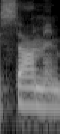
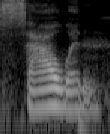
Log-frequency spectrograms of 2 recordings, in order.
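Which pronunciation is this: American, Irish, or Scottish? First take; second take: American; Irish. First: It is said as an American reads the spelling. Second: It is said with an Irish pronunciation. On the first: The speaker calls it wrong. "I say Samhain, but you know, I'm in America, so I'm trying to read it" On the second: The speaker calls it right. "the Irish represented it as Samhain"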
